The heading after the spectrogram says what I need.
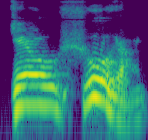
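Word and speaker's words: יהושע: Y entiendo que en hebreo se pronuncia algo así como Yehoshua, de acuerdo con lo que pude entender en la concordancia de Strong.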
